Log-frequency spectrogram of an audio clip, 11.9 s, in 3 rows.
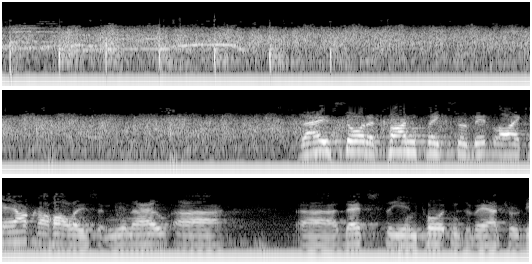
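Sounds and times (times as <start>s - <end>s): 
audience clapping: 0.0s - 8.1s
speech: 6.2s - 11.8s.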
